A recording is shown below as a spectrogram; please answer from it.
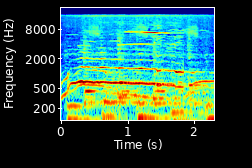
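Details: Gray wolves in a pack enclosure howl in long, steady, smoothly held tones over background music. They are calling as the alpha male leaves the enclosure, communicating that he is leaving the pack.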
